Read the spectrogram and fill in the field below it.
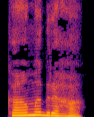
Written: ಕಾಮಗ್ರಹ

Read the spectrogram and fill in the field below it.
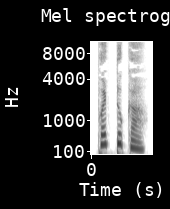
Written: ಪಟ್ಟುಕ

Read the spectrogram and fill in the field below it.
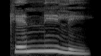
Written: ಕಿನ್ನೆಲ

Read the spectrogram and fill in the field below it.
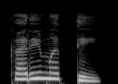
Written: ಖರಾಮತಿ

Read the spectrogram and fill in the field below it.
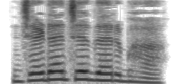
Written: ಜಡಜಗರ್ಭ

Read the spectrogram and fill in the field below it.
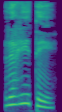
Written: ರೋಹಿತ

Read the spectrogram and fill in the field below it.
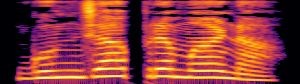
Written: ಗುಂಜಾಪ್ರಮಾಣ

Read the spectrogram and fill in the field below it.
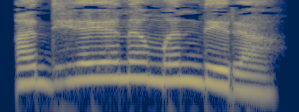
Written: ಅಧ್ಯಯನಮಂದಿರ

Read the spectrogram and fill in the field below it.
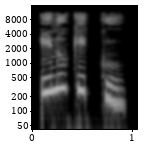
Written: ಇಣುಕಿಕ್ಕು

